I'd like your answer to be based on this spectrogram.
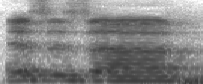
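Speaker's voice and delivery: ordinary delivery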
